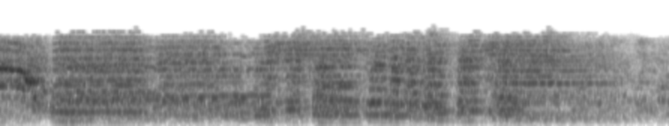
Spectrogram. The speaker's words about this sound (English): What happened? Somebody screamed.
